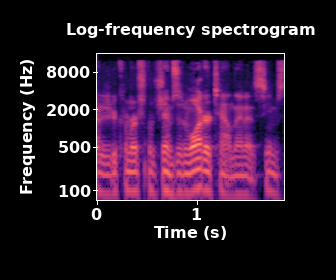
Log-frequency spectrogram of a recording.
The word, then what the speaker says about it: Watertown: You guys say Watertown. What do you? Well, like, okay, so we'd probably say Waterton. That's Like, you guys pronounce the You're whole missing thing.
